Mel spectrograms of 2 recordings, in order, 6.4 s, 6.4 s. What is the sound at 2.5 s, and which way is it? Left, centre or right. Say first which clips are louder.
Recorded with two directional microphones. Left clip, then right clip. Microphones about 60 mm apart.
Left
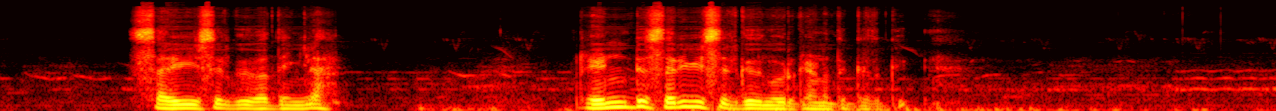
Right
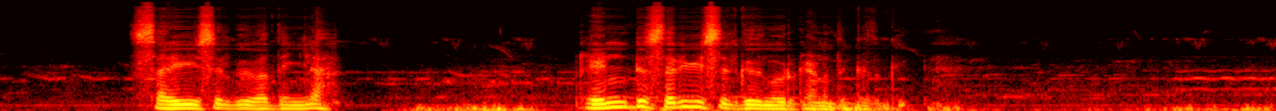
Crow: left 5 dB; centre.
